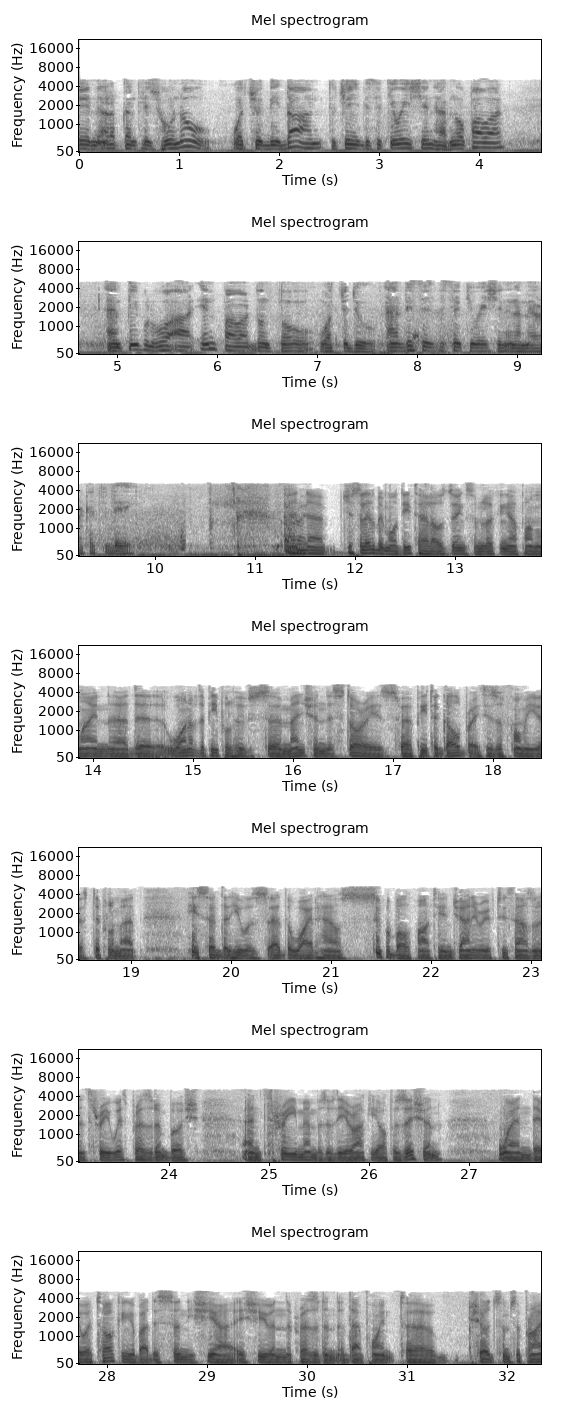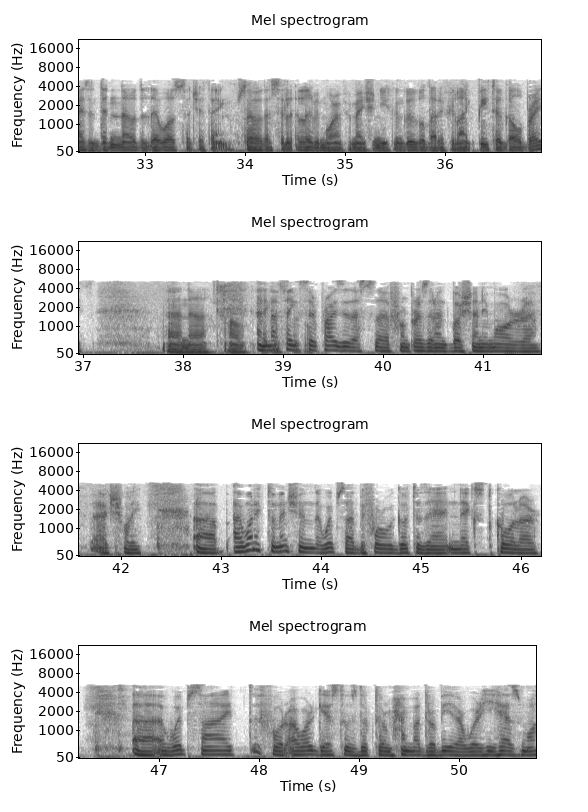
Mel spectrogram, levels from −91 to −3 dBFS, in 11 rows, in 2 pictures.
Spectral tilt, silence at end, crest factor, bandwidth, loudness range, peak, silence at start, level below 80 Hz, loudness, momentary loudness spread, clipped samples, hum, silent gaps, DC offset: -8 dB/octave; 0 s; 14 dB; 5.4 kHz; 1 LU; -12 dBFS; 0 s; -38 dBFS; -26 LUFS; 5 LU; under 0.1%; none; none; under 0.1%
